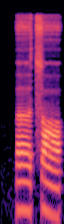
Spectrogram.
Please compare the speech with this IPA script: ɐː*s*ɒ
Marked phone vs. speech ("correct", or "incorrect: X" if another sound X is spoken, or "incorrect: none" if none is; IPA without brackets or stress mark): incorrect: t͡s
